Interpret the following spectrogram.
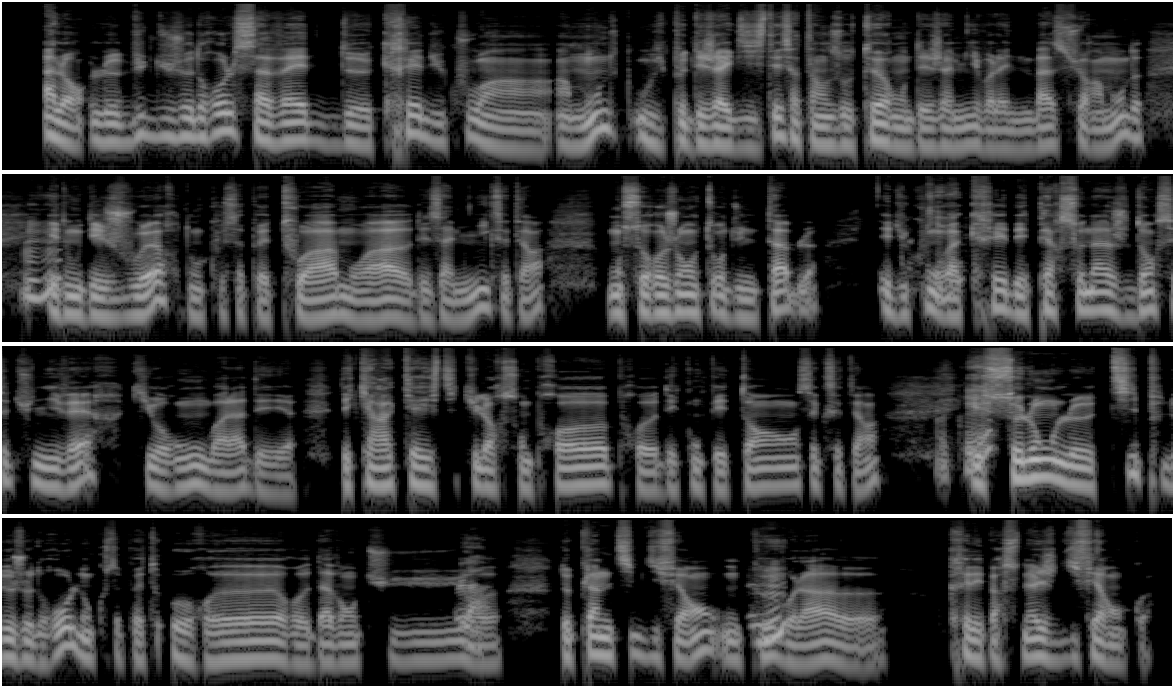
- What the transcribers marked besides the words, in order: none
- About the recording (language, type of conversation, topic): French, podcast, Quel hobby te fait complètement perdre la notion du temps ?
